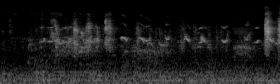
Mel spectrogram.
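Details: Baby chicks chirping while playing and eating: a busy stream of high, short peeps overlapping one another, ending in a brief louder burst of scratchy noise.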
